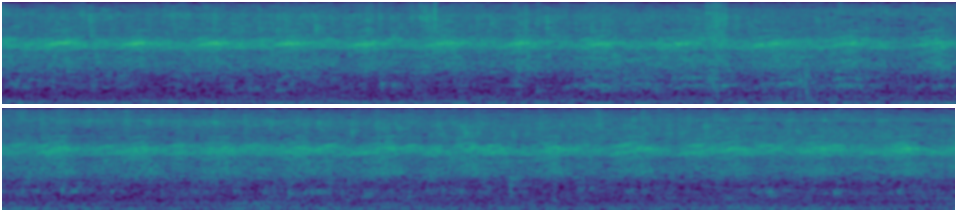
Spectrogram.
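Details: Frog chorus on a night with wind in Andong, near Woryeonggyo Bridge and Hahoe Village: rapid, high pulsed croaks stand out for the first four seconds, then blur into a softer continuous chorus over gusty low rumble.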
